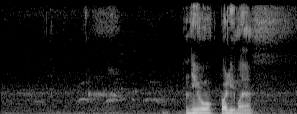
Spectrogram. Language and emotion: Russian, neutral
